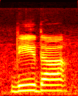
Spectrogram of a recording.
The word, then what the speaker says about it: Veda: For example, the original Samskrita word without any case suffix or vibhakti is Veda, and when adopted into Hindi and some other North Indian languages, it becomes Ved.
